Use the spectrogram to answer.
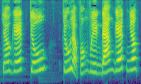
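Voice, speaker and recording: A woman voicing a character in an animated moral story. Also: very high-pitched, unhurried, no echo. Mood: angry, hurt. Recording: music behind the voice.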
